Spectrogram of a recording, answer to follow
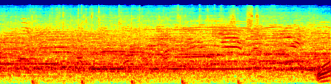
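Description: A volleyball bounced repeatedly on the court floor before a serve: about five dull thuds, roughly two thirds of a second apart, over a steady crowd murmur.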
